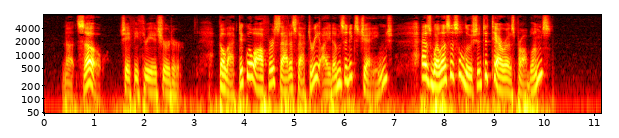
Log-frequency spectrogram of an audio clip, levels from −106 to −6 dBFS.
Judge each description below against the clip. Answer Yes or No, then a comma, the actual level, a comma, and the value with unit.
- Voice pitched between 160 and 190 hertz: No, high, 205 Hz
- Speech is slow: Yes, slow, 115 wpm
